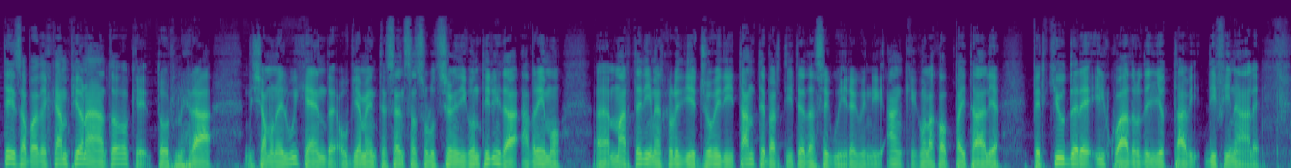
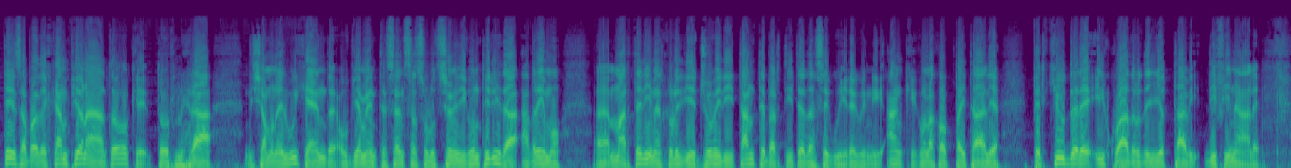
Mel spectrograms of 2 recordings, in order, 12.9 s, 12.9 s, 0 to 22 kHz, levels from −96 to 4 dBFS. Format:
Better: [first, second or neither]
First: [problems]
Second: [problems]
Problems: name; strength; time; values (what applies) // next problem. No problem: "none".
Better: first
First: none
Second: distortion; slight; 6% of the sound clipped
